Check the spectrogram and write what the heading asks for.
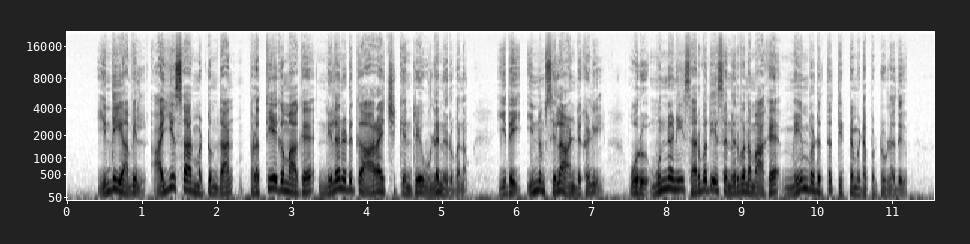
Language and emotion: Tamil, neutral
